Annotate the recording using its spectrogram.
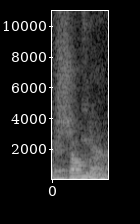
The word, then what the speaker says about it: Schoemer: Am I saying that right? – Schoemer. – Schoemer. I apologize.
